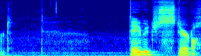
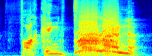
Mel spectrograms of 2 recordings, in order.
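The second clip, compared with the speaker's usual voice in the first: slow, very loud, high furious scream; rage scream; 13 semitones higher, 22 dB louder, much slower than usual. Acted. Kyler screaming at David in rage, slow furious scream. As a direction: let pure rage tear out. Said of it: "he screamed".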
